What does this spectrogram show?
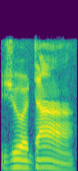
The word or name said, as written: Jourdan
